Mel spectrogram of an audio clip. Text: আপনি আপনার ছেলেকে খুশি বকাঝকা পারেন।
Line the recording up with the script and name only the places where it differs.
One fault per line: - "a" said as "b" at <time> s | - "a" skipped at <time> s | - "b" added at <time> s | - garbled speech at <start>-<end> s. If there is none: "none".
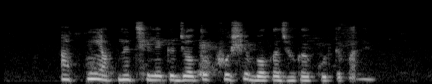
- "যত" added at 1.8 s
- "করতে" added at 3.2 s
